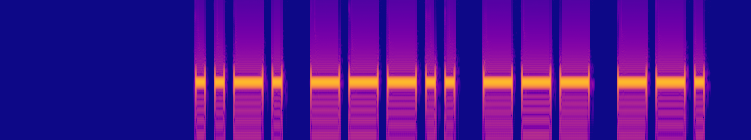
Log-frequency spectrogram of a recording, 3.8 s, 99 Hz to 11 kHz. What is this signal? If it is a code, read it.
Morse code, heard as a keyed tone, about 25 wpm, 700 Hz. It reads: F8OG
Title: DXCC-100 Call Signs - 4 Characters - 25wpm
